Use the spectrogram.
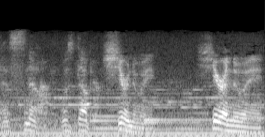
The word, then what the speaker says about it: Shiranui: Shiranui. I think that's how it's pronounced. That's how I'm going to be pronouncing it.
